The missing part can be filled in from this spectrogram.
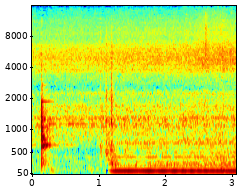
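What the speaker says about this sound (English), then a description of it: "So just heated that up, and the first bits that we're going to add in is our onions." Onions going into a heated pan, starting with a sharp clatter and then settling into a steady, close sizzle with a low hum running underneath.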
